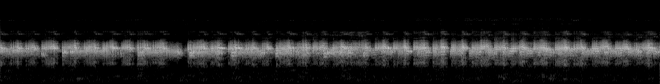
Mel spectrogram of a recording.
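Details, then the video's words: A nighttime frog chorus: many callers trill together in fast, crackling pulses, making a continuous bright drone with a short lull near the two-second mark. "Suara Katak di Malam Hari"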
